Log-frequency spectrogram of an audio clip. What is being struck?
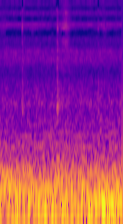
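Nothing is struck.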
